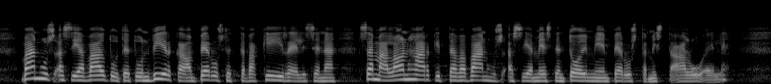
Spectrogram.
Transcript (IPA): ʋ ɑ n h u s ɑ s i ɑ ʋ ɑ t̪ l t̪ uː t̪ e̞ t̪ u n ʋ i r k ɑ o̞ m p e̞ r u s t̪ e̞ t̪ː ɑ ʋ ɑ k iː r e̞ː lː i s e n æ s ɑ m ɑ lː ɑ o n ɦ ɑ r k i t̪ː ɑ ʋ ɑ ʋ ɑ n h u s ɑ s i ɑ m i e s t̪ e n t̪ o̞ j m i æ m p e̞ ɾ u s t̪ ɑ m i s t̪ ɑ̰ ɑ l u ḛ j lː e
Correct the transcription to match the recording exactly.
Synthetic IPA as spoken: ʋ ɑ n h u s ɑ s i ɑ ʋ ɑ l t̪ uː t̪ e̞ t̪ u n ʋ i r k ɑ o̞ m p e̞ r u s t̪ e̞ t̪ː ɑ ʋ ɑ k iː r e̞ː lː i s e n æ s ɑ m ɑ lː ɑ o n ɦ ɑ r k i t̪ː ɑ ʋ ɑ ʋ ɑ n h u s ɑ s i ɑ m i e s t̪ e n t̪ o̞ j m i e m p e̞ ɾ u s t̪ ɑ m i s t̪ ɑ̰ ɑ l u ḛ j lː e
